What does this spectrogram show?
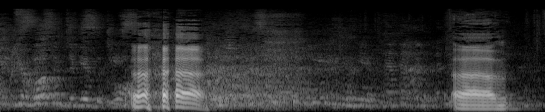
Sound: laughter

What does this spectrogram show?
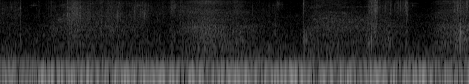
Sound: muffled heavy breathing; leaves crunch underfoot

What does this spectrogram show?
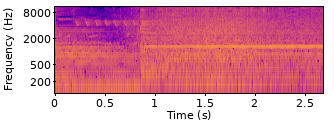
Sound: engines Running

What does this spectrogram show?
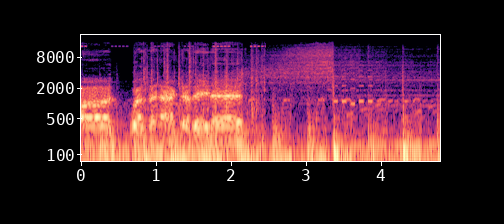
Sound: control board clacking; staccato synth music

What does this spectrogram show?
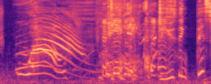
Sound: laughing

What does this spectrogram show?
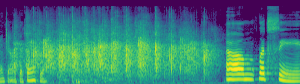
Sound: people clapping

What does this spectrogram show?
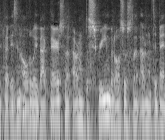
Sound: none

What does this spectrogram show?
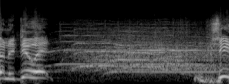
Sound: applause

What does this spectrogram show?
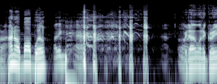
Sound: laughter

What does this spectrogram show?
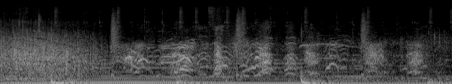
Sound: jappements

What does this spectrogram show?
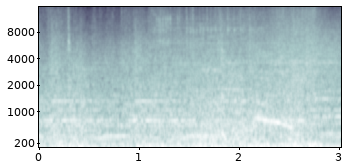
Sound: yells

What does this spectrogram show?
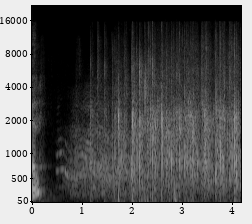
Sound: audience applause

